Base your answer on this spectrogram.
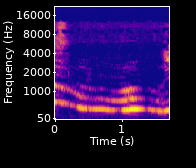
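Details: Siberian Husky kept as a pet, vocalising at home: a lower, wavering howl that sags in pitch, rises briefly, then ends as a short burst of noise cuts in.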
